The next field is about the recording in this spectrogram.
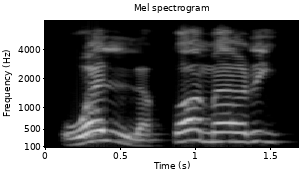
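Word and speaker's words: وَالْقَمَرِ: On voit la soukoun sur le lem, on la prononce, on la lit. On dit wal qamari.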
